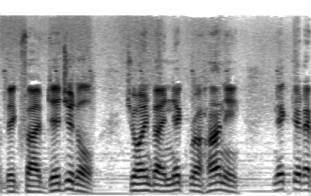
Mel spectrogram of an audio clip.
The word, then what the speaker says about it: Nic Rawhani: content director for Big Five digital joined by Nick Rani Nick did I pronounce that right I you absolutely did you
